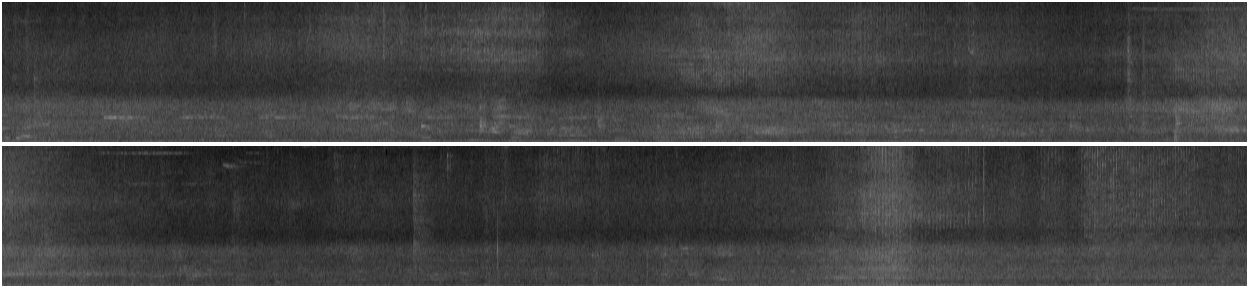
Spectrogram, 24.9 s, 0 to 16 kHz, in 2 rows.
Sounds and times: Traffic noise 0:00.0 - 0:24.9
walking in the Street 0:00.0 - 0:24.9

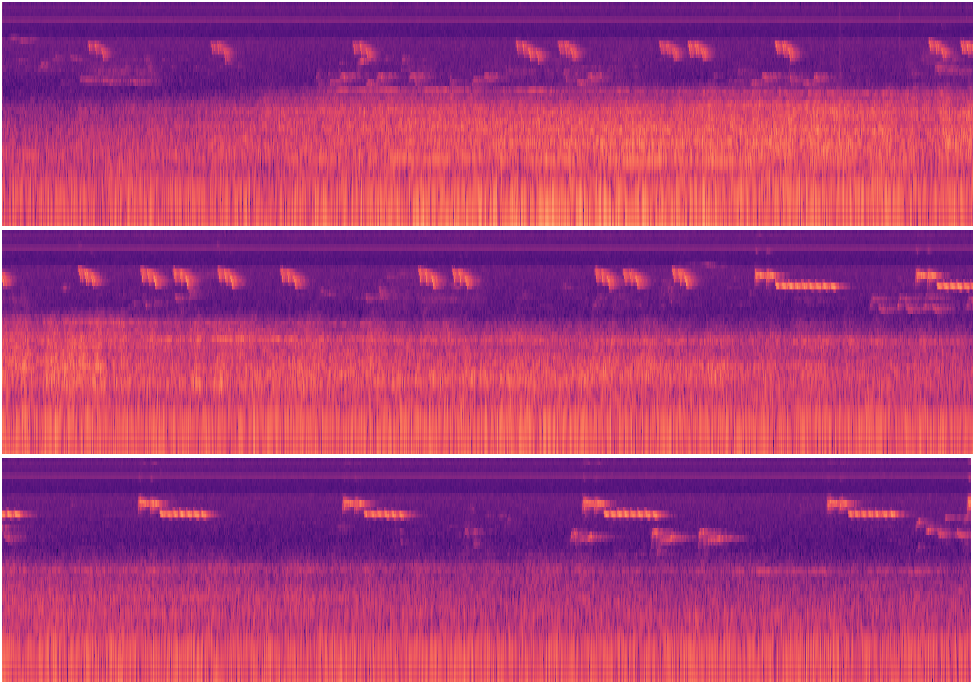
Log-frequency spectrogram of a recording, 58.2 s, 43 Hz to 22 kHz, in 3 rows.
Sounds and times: planes 0:00.0 - 0:58.2
Birds 0:06.2 - 0:12.3
Birds 0:13.0 - 0:16.7
Birds 0:20.7 - 0:29.0
Birds 0:30.6 - 0:39.5
Birds 0:50.2 - 0:53.7
Birds 0:55.3 - 0:58.2

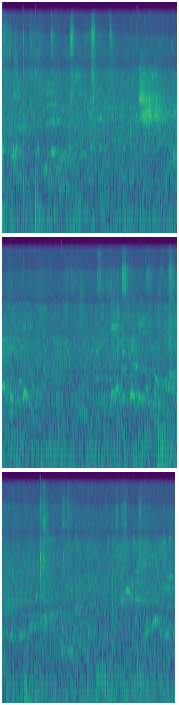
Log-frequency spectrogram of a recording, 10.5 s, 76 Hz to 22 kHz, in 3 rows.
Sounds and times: children adults talking 0:00.0 - 0:10.4
traffic 0:00.0 - 0:10.4
wind 0:00.0 - 0:10.4

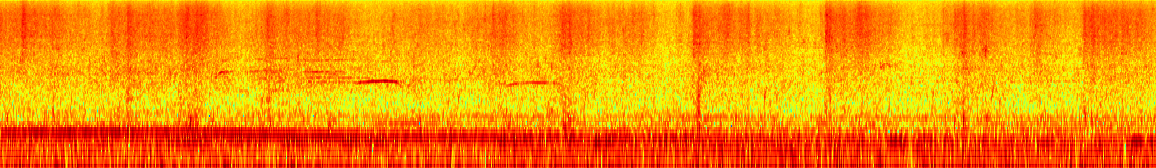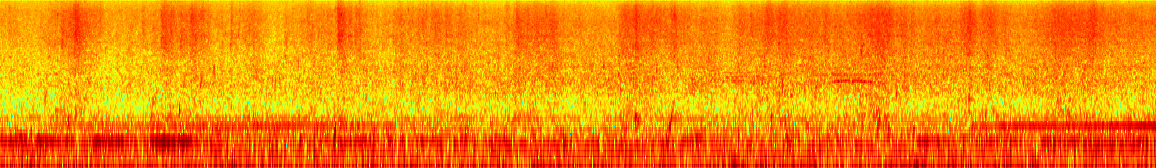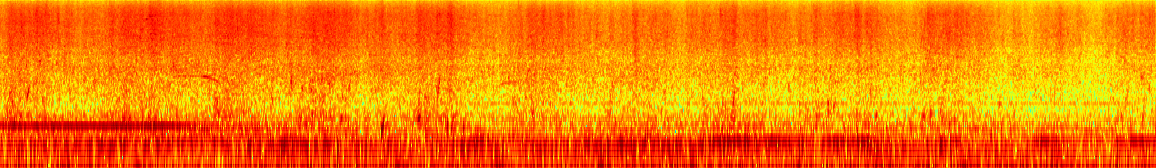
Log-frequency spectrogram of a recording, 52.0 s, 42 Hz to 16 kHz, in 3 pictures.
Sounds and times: boats pass 0:00.0 - 0:52.0
cheering 0:03.2 - 0:08.8
cheering 0:27.8 - 0:31.2

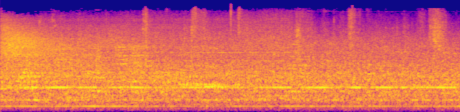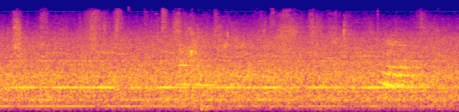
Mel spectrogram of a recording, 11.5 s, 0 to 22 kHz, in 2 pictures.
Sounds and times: people talking on the platform 0:00.0 - 0:11.4
the train leaves 0:00.0 - 0:11.4
people are actively walking 0:00.0 - 0:11.4

